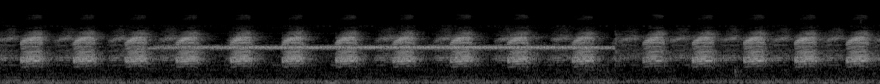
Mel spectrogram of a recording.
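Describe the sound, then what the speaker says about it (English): Frogs croaking in a backyard in Winter Garden, Florida: a steady, evenly spaced train of loud, rasping pulses about three per second, with a thin sustained whistle-like tone running underneath for several seconds, no voices. "So that is actually frogs from our backyard."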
